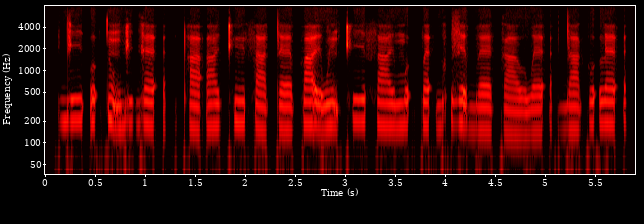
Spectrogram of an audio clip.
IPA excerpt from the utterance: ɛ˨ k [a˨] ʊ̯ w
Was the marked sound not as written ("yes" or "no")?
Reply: no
